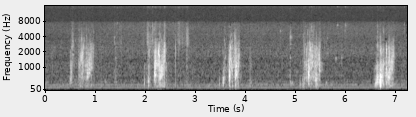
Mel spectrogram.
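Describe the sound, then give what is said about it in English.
Five wet sipping and gulping bursts of a person drinking water come at a slow, steady pace over a low constant hum, with no talking in between. “Do you guys want to hear me take a sip of water?”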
